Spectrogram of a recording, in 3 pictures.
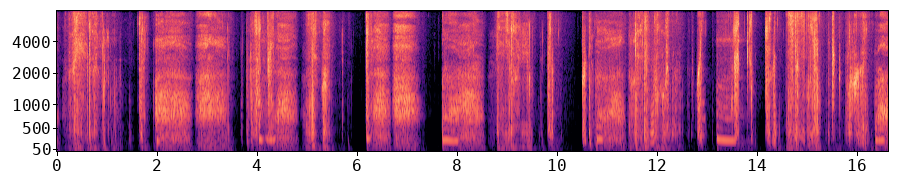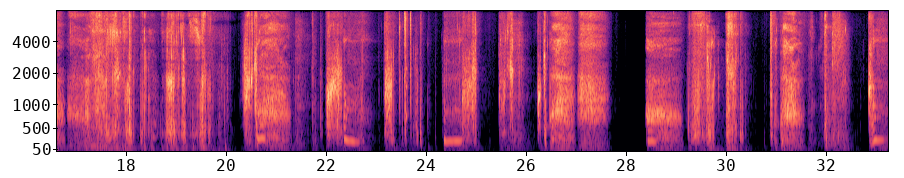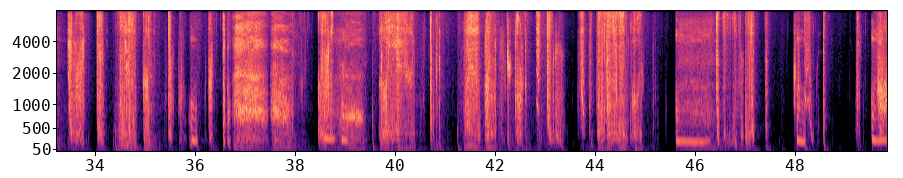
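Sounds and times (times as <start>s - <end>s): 
high-pitched sucking mouth sounds: 0.2s - 2.7s, 3.3s - 6.8s, 7.8s - 27.1s, 28.5s - 49.8s.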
